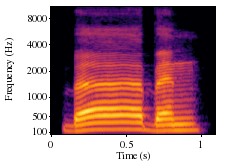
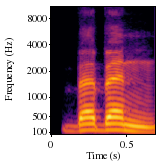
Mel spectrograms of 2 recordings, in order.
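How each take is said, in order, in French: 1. La première voyelle est allongée. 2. La première voyelle est courte. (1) "quand je mets la prolongation" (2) "Imaginez que j'ai pas la prolongation là"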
